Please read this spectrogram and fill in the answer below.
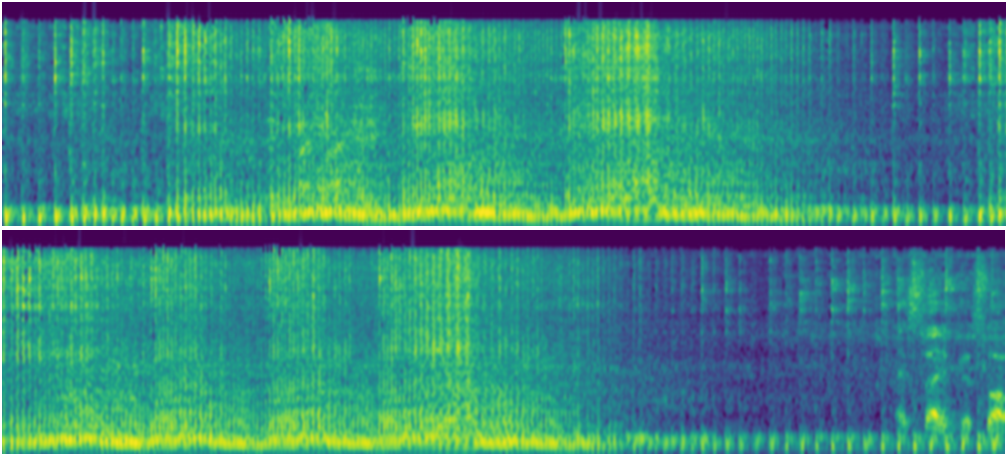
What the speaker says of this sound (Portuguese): quer escutar um pouco o ronco do escape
